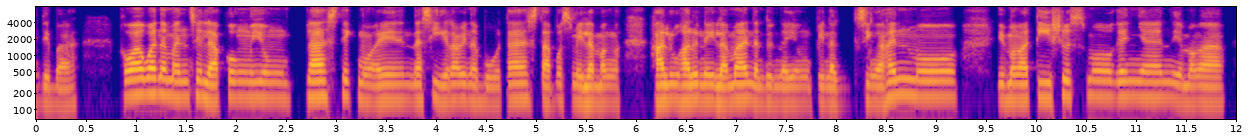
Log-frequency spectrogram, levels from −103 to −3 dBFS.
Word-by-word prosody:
'di 135 -2 -8
ba? 125 0 -6 0.4
Kawawa 185 +3 +6
naman 170 -3 +1
sila 165 -5 +3
kung 165 -1 -4
'yong 160 -2 -4
plastic 170 0 +3
mo, 145 -2 -4
eh, 150 +1 -1
nasira 150 0 +1
or 155 - -2
nabutas, 140 +2 -2
tapos 145 +2 0
may 140 - 0
lamang, 135 0 +1 0.4
halu-halo 145 +1 +3
na 150 - -1
yung 140 -1 +1
laman, 150 +1 +2
nandoon 135 0 -8
na 130 - -2
'yong 130 0 -7
pinagsingahan 135 +7 0
mo, 170 -1 -1 0.4
'yong 150 0 -3
mga 150 0 +3
tissues 165 +3 +1
mo, 175 -1 -3
ganyan, 170 -1 -2
'yong 145 -2 -5
mga, 135 -1 -1
150 Hz, 160 wpm, -24 LUFS, 140-170 Hz, 0.4 s, Kawawa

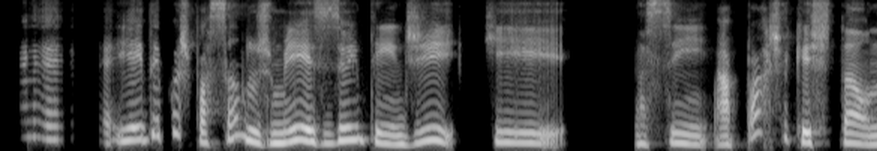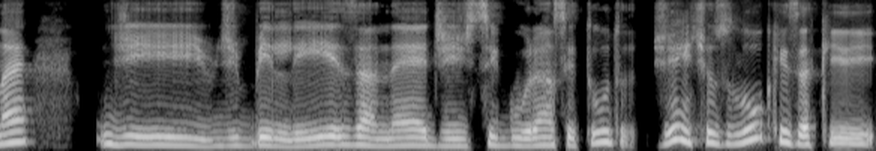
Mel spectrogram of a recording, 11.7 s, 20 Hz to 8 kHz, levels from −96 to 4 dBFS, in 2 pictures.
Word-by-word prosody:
É. 275 -4 -10 0.3
E 235 +1 0
aí 255 - +1
depois 345 +5 -5
passando 250 +6 -2
os 200 -4 +2
meses 205 -1 +3
eu 245 - +5
entendi 220 -2 0 0.2
que 200 -2 -2 0.5
assim, 180 0 -3
a - - +2
parte 325 -5 -5
questão, 195 -3 +1
né, 200 +6 +3 0.4
de 155 -5 0
de 145 +1 -4
beleza, 150 +3 +2
né, 145 +2 +2
de 140 -1 -2
segurança 150 0 0
e - - -7
tudo, 205 +2 -1 0.2
gente 215 -1 +2
os 185 - 0
looks 215 - +1
aqui 95 - +2
180 Hz, 140 wpm, -23 LUFS, 150-220 Hz, 0.5 s, eu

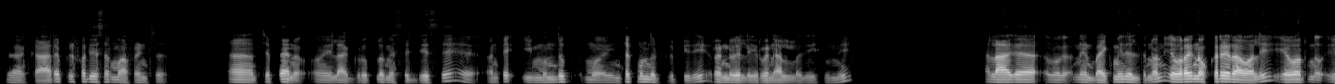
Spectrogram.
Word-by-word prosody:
ఆహ్, 105 -1 -7
కారే 95 +5 -1
ప్రిఫర్ 130 0 -7
చేశారు 120 -1 -6
మా - - 0
ఫ్రెండ్స్. 100 -1 -10 0.7
ఆహ్, 110 -1 0
చెప్పాను 120 -5 0 0.3
ఇలా 100 0 -4
గ్రూప్‌లో 105 +2 -6
మెసేజ్ 105 -1 -11
జేస్తే 100 +10 -4 0.4
అంటే, 105 +7 -6 0.2
ఈ - - -7
ముందు 110 +4 -2 0.5
ఇంతకుముందు 120 +2 -3
ట్రిప్ 95 0 -15
ఇది. 110 - -4
2024 105 -2 -2
జేసింది. 100 +2 -11 1.4
అలాగా, 115 0 +5 0.3
ఒగ 105 - -4 0.2
నేను 110 -2 -2
బైక్ 105 +2 +1
మీద 120 - +2
యెళ్తున్నాను 110 - -1
ఎవరైనా 130 +1 +8
ఒక్కరే 135 +1 +6
రావాలి. 105 +7 +5 0.2
ఎవరినో 115 -1 +3
105 Hz, 135 wpm, -23 LUFS, 100-120 Hz, 1.4 s, ఎవరైనా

